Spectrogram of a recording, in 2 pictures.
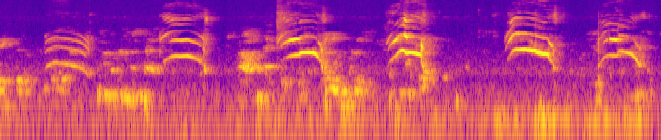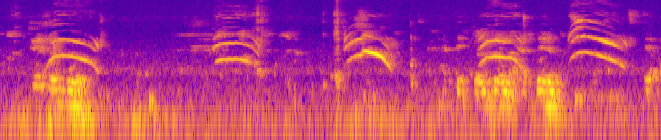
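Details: Shizuka, a mother cat, carries her kitten away from a cabinet into an open area. Repeated arched meows, roughly one per second, dominate, with occasional human voices in the room.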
